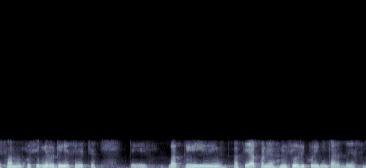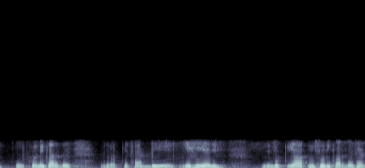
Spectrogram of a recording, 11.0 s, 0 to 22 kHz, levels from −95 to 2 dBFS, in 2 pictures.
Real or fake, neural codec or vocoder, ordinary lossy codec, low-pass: fake; codec, 44.1 kHz, 2.6 kbps, SNAC; none; 3.6 kHz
